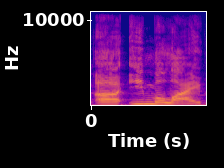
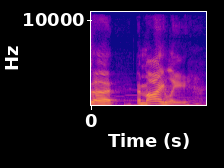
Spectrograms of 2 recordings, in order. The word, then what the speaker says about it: Emily: Ensembl-y, what's your question? It's actually pronounced Emily, but oh, my whatever.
